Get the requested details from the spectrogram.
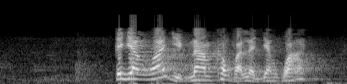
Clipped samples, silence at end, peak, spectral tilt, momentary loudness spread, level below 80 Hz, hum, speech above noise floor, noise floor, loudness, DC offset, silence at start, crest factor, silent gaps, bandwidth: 0.3%; 0.15 s; 0 dBFS; -4.5 dB/octave; 8 LU; -46 dBFS; none; 34 dB; -45 dBFS; -11 LUFS; under 0.1%; 1.15 s; 14 dB; none; 11 kHz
